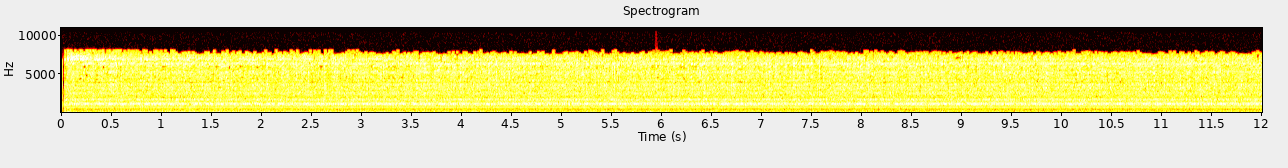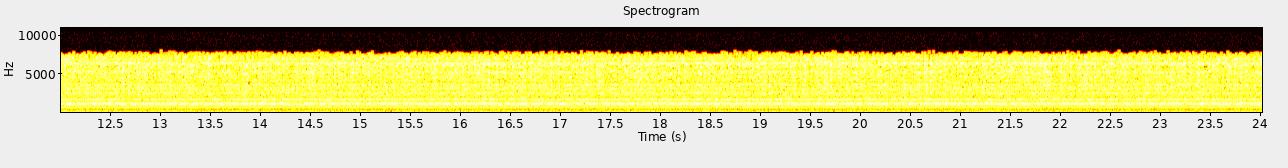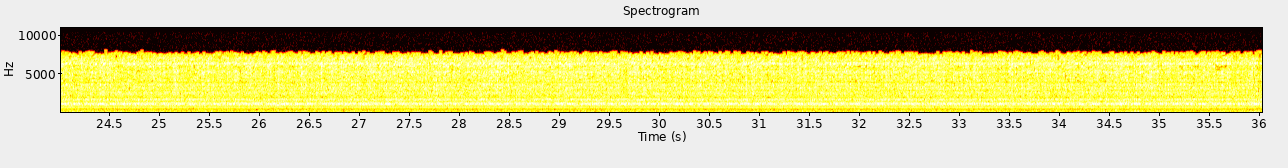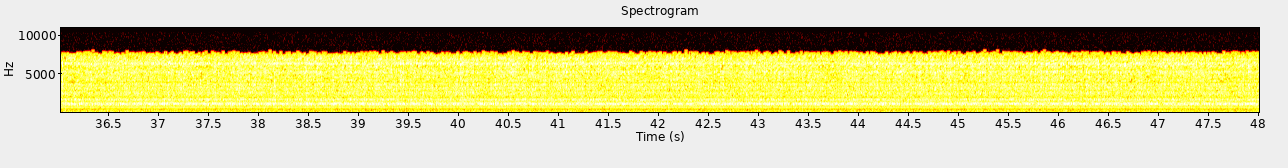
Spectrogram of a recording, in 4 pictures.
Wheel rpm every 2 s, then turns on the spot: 0, 0, 0, 0, 0, 0, 0, 0, 0, 0, 0, 0, 0, 0, 0, 0, 0, 0, 0, 0, 0, 0, 0, 0.
none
